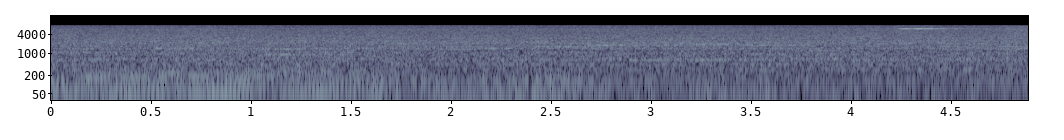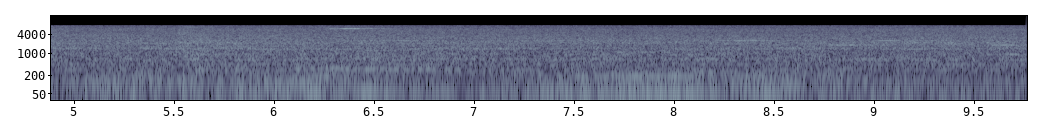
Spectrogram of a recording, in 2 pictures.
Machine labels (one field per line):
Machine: fan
